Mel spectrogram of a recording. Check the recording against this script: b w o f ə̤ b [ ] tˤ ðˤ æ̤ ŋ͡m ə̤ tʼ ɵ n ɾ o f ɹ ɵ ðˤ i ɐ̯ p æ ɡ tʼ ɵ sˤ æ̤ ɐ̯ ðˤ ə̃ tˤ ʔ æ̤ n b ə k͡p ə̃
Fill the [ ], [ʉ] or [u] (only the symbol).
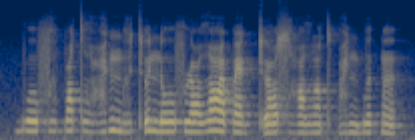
ʉ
